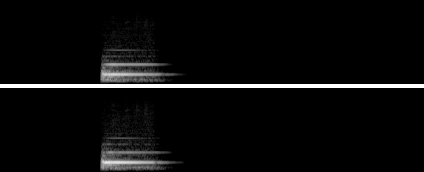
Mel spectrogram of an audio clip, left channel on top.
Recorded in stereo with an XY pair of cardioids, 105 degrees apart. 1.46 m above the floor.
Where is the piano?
5° right, 0.6 m.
